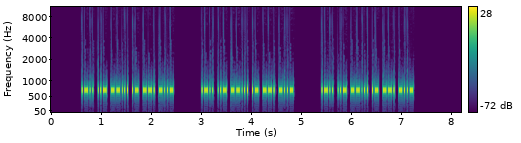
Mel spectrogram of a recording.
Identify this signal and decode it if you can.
Morse code, heard as a keyed tone, about 42 wpm, 700 Hz. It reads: LU7AGX LU7AGX LU7AGX
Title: DXCC-100 Call Signs - 6 Characters - Repeated 3x - 45wpm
